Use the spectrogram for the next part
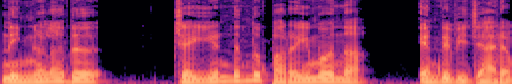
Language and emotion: Malayalam, fearful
